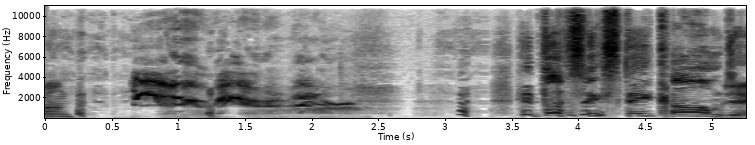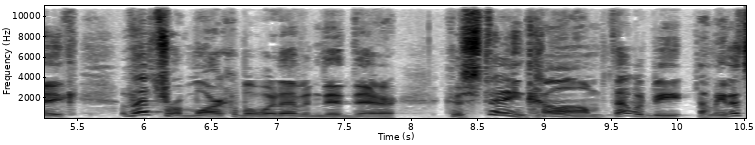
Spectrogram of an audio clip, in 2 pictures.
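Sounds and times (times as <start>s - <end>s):
speech: 0.1s - 0.5s, 3.6s - 10.5s
person's voice imitating a dying rabbit with a high-pitched strained squealing wail: 0.7s - 2.4s.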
